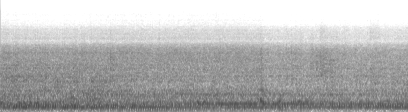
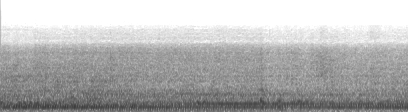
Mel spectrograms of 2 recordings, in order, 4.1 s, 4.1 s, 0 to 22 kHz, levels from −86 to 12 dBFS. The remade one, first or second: first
